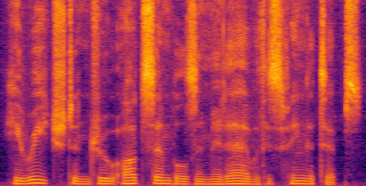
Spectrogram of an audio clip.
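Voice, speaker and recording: Low, mellow male audiobook narrator. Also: fairly even intonation, normal speed, no room sound. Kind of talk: scripted fantasy narration.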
